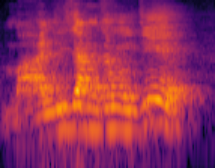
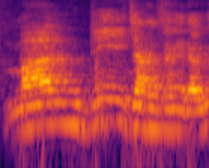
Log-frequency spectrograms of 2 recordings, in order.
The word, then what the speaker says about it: 만리장성: 이게 만자고 리자니까 만디가 아니에요. 말리기요. 말라고 이래요. 만리장성이지 만디장성이 아니에요. 만리장성. 이렇게 써놓으면 만리장성이지 만디장성이라고 읽으면 안 되는 거예요.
